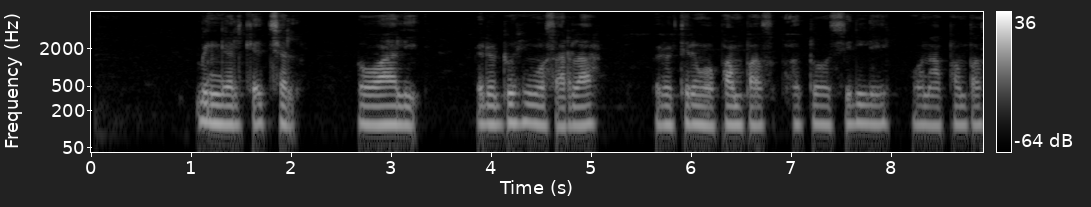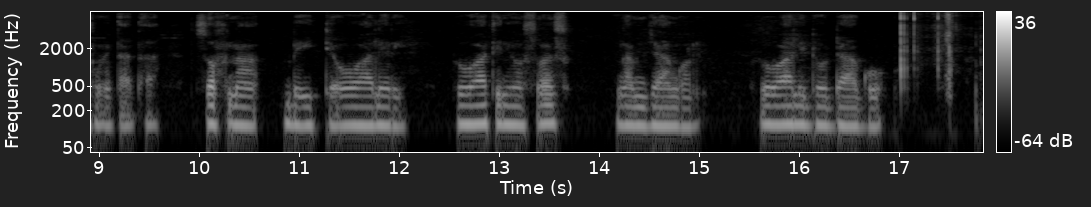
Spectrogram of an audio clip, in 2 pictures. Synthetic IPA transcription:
ɓiŋɡɛlkʰɛt͡ʃːɛl | ɗɔwaːli | ɓɛɗɔduɦimɔsaɾla | ɓɛɗɔtiɾimɔpampasnɔtɔsilːi | wɔnapampasmɔ̰ɛta̰tʰa | sɔfna | bɛitːɛɔwaliɾi | ɗɔwatiniɔsɔs | ŋɡamd͡ʒaŋɡɔl | ɗɔwaːlidɔwdaɡɔ

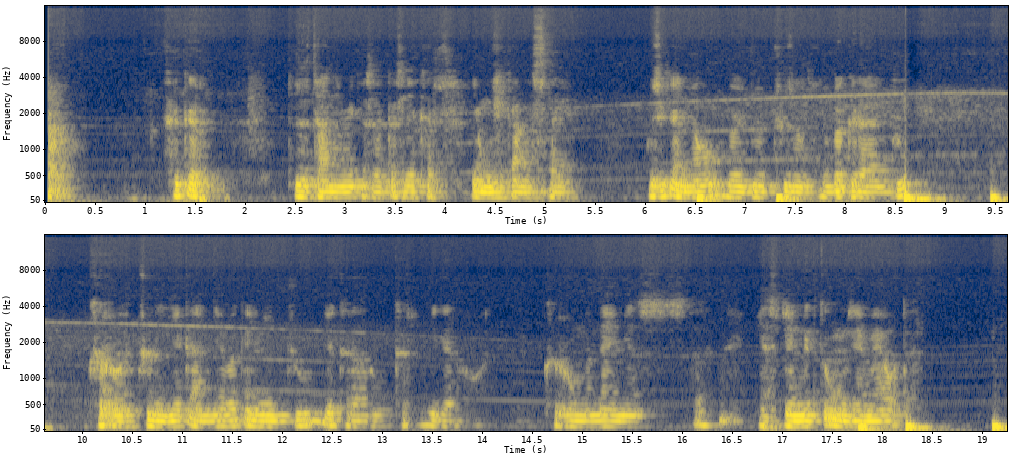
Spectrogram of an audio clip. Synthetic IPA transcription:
fɨkʼɨɾ | t̪ʰɨzɨt̪ʰanjɛmːikʼəsəkʼːɨsjɛkʰɨɾfjɛmuzikʼaməsːaɾa | muzikʼəɲːawbəlɨd͡ʒo̞t͡ʃːuizo̞t̪ʰɨnbəɡɨɾad̪u | kʰɨrːo̞t͡ʃːunɪjɛkʼaɲːabəkʼəɲːid͡ʒujɛkʰɨɾaɾumkʰɨɾjɛɡəɾbəwal | kʰɨɾːumɨnːajɛmːias | mijasd͡ʒənːɨkt̪ʼɨkʼumzemajawɔt̪ʼal

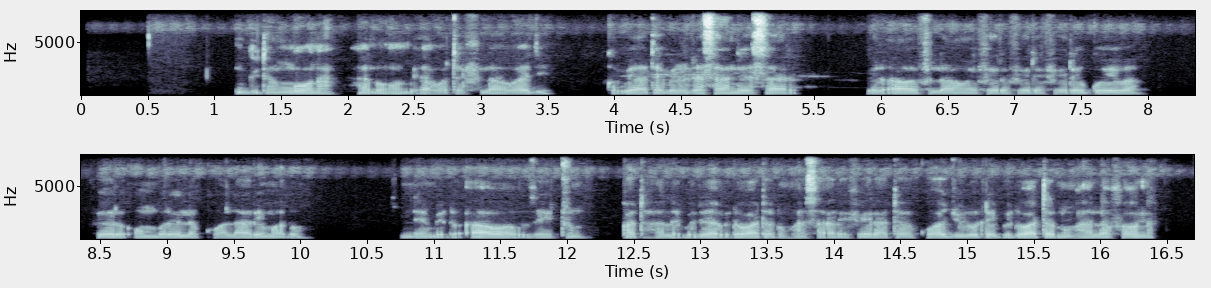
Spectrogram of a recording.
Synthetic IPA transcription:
ɡidaŋɡɔnahaɗṵnɔ̰mɓɛawatafilʔa̰wad͡ʒi | kɔɓɛ̰wataɓɛdɔdasandɛsaɾɛ̰ | ɓɛɗɔ̰ʔa̰wafilawamafɛɾɛfɛɾɛfɛɾɛɡɔjva | fɛɾɛʔɔmbɔɾɛlːakɔwalaɾima̰ɗɔn | ndɛnɓɛ̰ɗɔʔawazajtun | patahala̰ɓɛdɛja̰ɓɛɗɔwataɗumhasa̰ɾɛ̰fɛ̰ɾɛhatawkɔhad͡ʒudɔdɛɓɛɗɔwataɗumhalʔa̰fawna

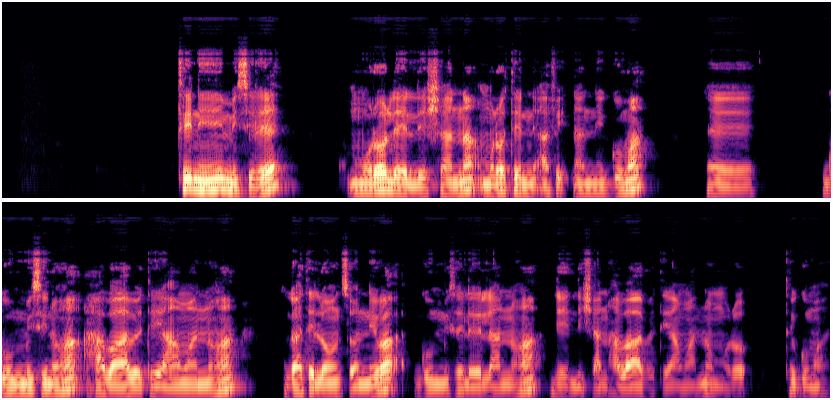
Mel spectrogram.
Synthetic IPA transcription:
t̪ɪnɪmɪsɪlɛ | mʊɾɔle̞ːlːɪʃːɐnːɐmʊɾɔt̪ɛnːɛʔɐ̰fɪnːɐnːɪɡʊmɐ | ɡʊmːɪsɪnɔhɐhɐbaːbɛt̪ɛjaːmɐnːɔhɐ | ɡɐt̪ɛlonsɔnːɪbɐɡʊmːɪsɛle̞ːlːɐnːɔhɐle̞ːlːɪʃːɐnːɐhɐbaːbɛt̪ɛjaːmɐnːɔmʊɾɔ | t̪ɛɡʊmas

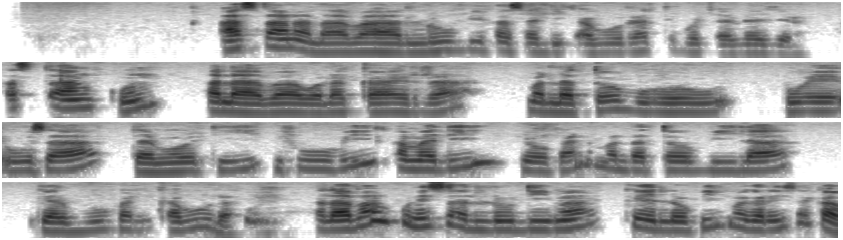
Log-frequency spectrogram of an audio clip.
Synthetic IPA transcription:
ʔɐst̪ʼaːnɐlaːbaːhɐlːuːbɪfɐsɐd̪iːkʼɐbʊɪrːɐt̪ːɪɡɔt͡ʃʼːɐme̞ːd͡ʒɪɾɐ | ɐst̪ʼaːŋkʊn | ɐlaːbaːwɐlɐkːaːɪrːaː | mɐlːɐt̪ːo̞ː | b̥ʊʔe̞ːʔuːsaːd̪̥ɐmo̞ːt̪iːɪfuːfɪkɐmɐd̪iːjo̞ːkaːnmɐlːɐt̪ːo̞ːbiːlaː | ɡ̥ɐɾbuːkɐŋkʼɐbuːᶑɐɐlaːbaːŋkʊnɪshɐlːuːd̪iːmaːkeːlːoːfiːmɐɡɐɾiːsɐkʼɐbɐ

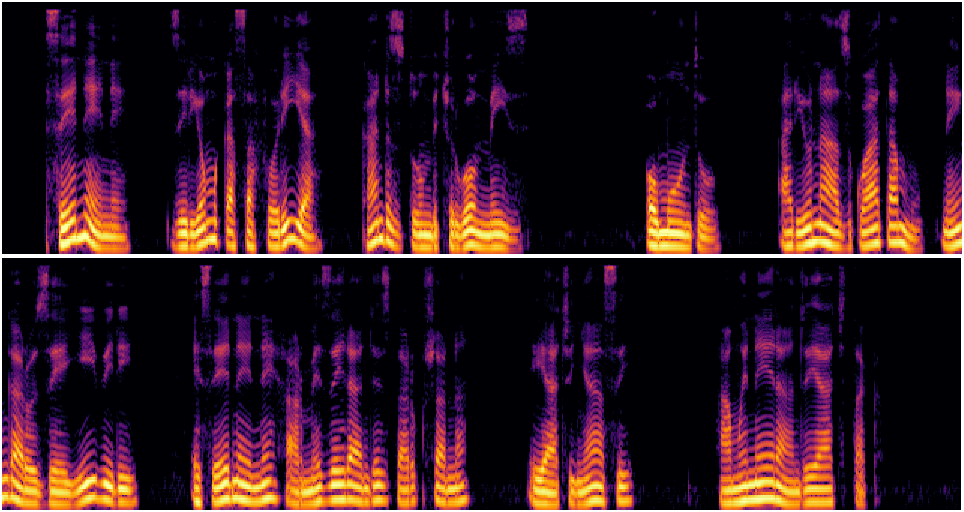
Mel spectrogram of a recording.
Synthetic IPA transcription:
se̞ne̞ne̞ | ziɾijo̞ːmukasafo̞ɾija | kaːndizituːmbiciɾwo̞ːmumeizi | o̞muːntu | aɾijo̞nazikwaːtamu | ne̞ːŋɡaɾo̞ze̞ːjiːβiɾi | ese̞ne̞ne̞ha̰ɾime̞ze̞ːɾaːɲɟe̞zitaɾiku̥ʃana | ejaciɲaːt͡si | hamwe̞ne̞ːɾaːɲɟe̞jaci̥ta̰kḁ

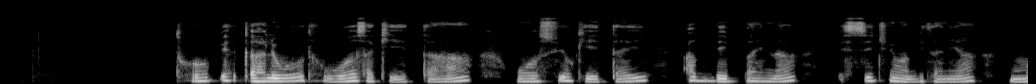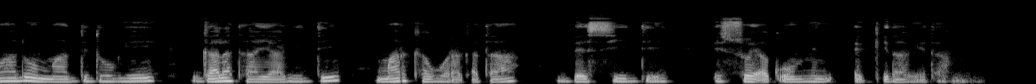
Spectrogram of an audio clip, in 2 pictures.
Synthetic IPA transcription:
t̪ʰoːpʼːɪjɐkʼaːlɪwoːt̪ɐwoːsɐkʰe̞ːt̪ʰːaː | wo̞ːsːɪjɔkʰe̞ːt̪ːɐj | ʔɐbːɪbːɐjnːɐ | ɪsːɪt͡ʃʼːɪmɐbɪt̪ʰɐnɪja | maːd̪ʊwɐmaːd̪ːɪd̪oːɡeː | ɡɐlɐt̪ʰaːjaːɡiːd̪ːɪ | mɐɾkʰːɐwɔɾɐ̰kʼɐt̪ʰaː | bɛsːiːd̪ːɪ | ɪsːɔjɐ̰kʼo̰ːmːɪn | ɛkʼːɪd̪aːɡe̞̰ːt̪ʰɐ

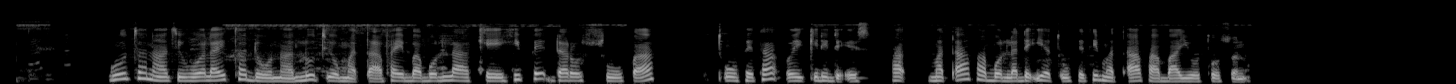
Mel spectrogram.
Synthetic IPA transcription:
ɡuːt͡sːɐnaːt̪ɪwɔlɐjt̪ːɐd̪o̞ːnaːlʊt̪ʼːɪjɔmɐt̪ʼːaːfɐjbɐbɔlːaːkʰe̞ːhɪpːɛd̪ɐɾɔsuːfaː | t̪ʼuːfɛt̪ɐɔjkʼːɪd̪ɪd̪ɛʔe̞ːs | hɐ | mɐt̪ʼːaːfaːbɔlːɐd̪ɛʔɪjɐt̪ʼuːfɛt̪ɪmɐt̪ʼːaːfaːbaːjoːt̪oːsɔnɐ

